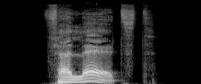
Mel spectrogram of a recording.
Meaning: second-person singular present of verladen
- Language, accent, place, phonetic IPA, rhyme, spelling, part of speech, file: German, Germany, Berlin, [fɛɐ̯ˈlɛːt͡st], -ɛːt͡st, verlädst, verb, De-verlädst.ogg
